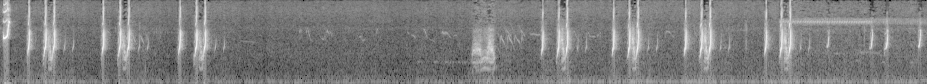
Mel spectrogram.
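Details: Paired sharp notes from a common quail, a long silence, then a nasal, buzzy note followed by a run of clipped double notes and fainter single notes over a high whine.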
